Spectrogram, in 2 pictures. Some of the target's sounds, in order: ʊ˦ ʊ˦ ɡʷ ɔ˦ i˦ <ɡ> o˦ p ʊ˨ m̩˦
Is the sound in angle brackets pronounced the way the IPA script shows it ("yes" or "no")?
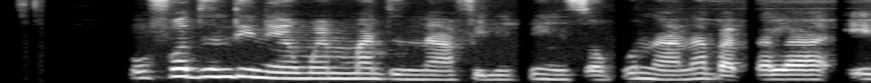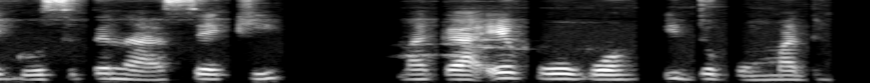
no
